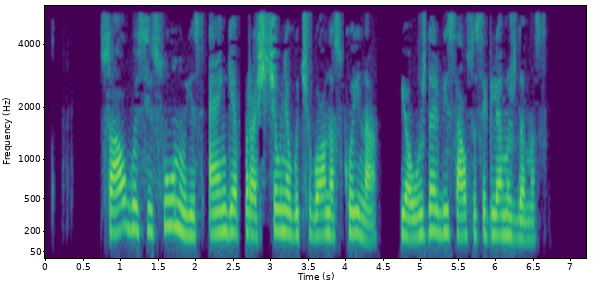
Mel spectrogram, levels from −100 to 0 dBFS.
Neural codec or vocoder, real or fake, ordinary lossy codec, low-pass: none; real; MP3, 32 kbps; 5.4 kHz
